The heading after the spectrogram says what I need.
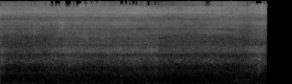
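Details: Professional dental cleaning after braces removal to remove leftover bracket glue: a steady high hiss with spray and suction noise throughout from a dental cleaning instrument; the procedure is described as not painful but uncomfortable.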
